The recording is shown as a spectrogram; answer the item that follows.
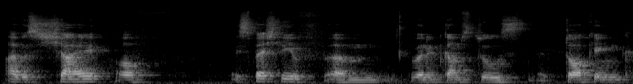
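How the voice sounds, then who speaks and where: A young adult man from Pakistan, answering his wife's questions in a soft, hesitant way with many pauses. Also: on the low side, little pitch movement. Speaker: interviewee. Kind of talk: casual chat. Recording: echoey room.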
